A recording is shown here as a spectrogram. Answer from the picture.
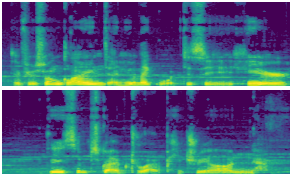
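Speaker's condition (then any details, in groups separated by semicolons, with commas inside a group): Cerebral palsy; affects limbs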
